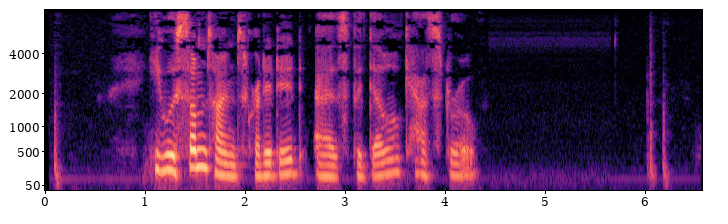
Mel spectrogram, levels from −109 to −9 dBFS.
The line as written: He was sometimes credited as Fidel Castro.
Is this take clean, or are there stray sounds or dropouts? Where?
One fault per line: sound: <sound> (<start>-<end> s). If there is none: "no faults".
no faults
